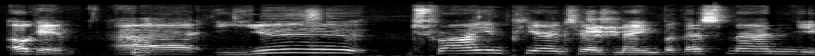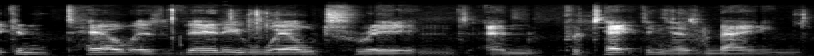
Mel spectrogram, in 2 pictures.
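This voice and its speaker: Guy game mastering, halting casual narration, middling pitch, bit of background noise. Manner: halting, improvising.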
